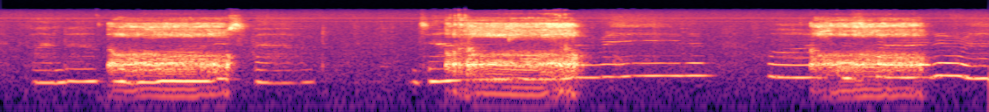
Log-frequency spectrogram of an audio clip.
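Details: Sleeping Boston Terrier snoring: three loud snorting, rattling snores about three seconds apart, with softer whistling, squeaky breaths between them; snoring.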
